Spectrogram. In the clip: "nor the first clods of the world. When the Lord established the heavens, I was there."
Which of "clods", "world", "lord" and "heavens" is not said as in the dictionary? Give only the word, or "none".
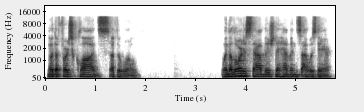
none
